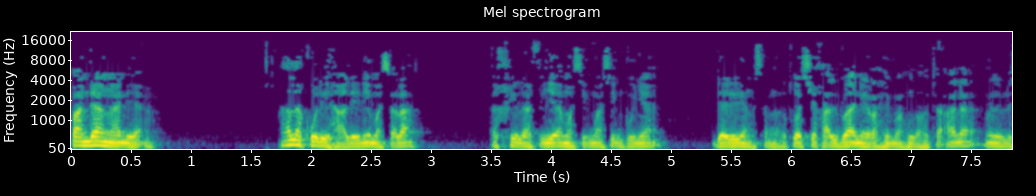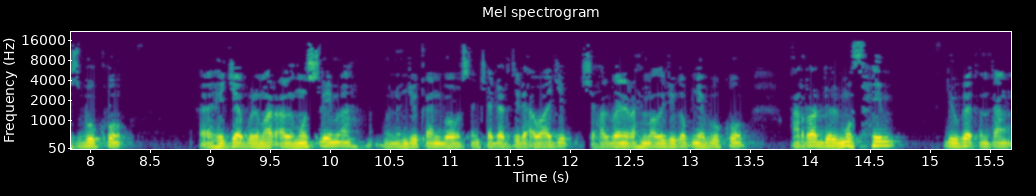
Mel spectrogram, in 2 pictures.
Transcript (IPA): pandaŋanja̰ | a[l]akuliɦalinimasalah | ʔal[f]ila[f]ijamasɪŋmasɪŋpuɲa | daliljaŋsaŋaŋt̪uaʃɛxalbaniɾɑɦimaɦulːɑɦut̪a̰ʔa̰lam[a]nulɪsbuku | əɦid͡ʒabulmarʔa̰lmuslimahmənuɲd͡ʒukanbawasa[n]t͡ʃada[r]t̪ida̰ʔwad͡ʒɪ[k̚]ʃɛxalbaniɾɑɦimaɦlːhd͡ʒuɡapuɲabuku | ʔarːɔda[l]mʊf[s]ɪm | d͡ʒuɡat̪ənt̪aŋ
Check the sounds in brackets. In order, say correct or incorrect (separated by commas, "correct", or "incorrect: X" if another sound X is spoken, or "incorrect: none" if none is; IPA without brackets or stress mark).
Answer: correct, incorrect: x, correct, incorrect: ə, correct, correct, incorrect: p̚, correct, incorrect: h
